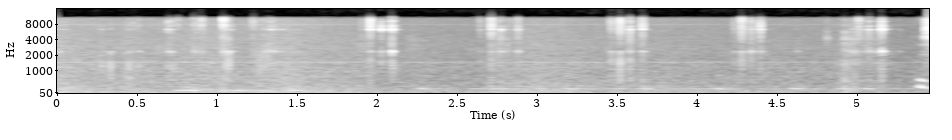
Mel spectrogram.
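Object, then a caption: Small ribbed glass jar filled with wax. A small, palm-sized ribbed glass candle jar filled with solid pink wax is held in both hands and tapped on its glass sides with short fingernails and fingertips. The taps come in quick clusters of bright, sharp clicks that die away almost instantly, with quiet gaps between the bursts.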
